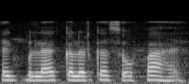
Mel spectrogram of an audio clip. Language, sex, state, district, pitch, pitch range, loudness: Hindi, female, Uttar Pradesh, Lucknow, 195 Hz, 185-200 Hz, -15 LUFS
